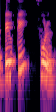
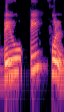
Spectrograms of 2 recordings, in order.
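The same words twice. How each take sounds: First: Said in the usual way. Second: beautiful slowly, broken into parts with small gaps; split into syllables. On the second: Shown as a demonstration. Teacher showing learners how a word splits, beautiful said slowly in separate parts. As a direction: pull beautiful apart, view, टी, फुल, slowly. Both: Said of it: "दो बार में बोला".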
